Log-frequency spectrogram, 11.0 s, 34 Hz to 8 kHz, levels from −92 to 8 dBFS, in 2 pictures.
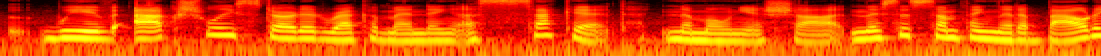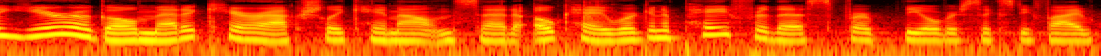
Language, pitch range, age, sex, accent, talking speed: English, 150-190 Hz, 30-49, female, American, 180 wpm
